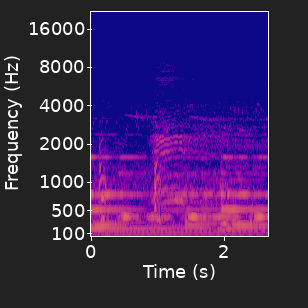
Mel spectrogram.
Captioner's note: dog barking; sheep bleating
